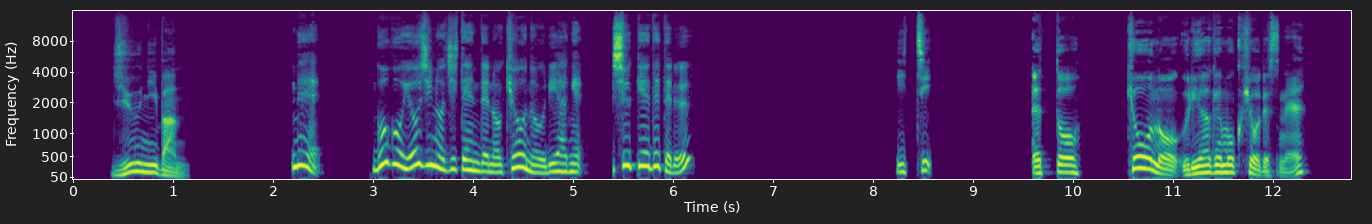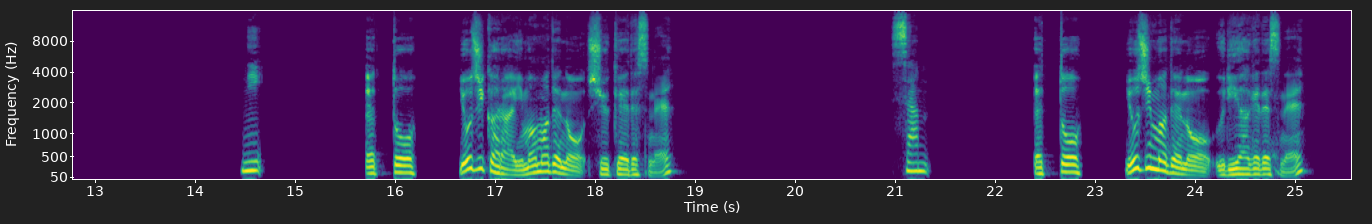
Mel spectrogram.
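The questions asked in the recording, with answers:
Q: ねえ、午後4時の時点での今日の売り上げ、集計出て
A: 3: えっと、4時までの売り上げですね。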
